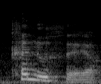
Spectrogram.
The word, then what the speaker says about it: Knuth: 근데 어쨌거나 이 창시자 이름이 딘 누스, 크누스예요. K자를 발음 내더라고요. 묵음이 아니라.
